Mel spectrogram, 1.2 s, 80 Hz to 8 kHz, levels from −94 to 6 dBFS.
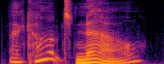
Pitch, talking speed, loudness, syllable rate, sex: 175 Hz, 145 wpm, -16 LUFS, 2.9 syllables/s, male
